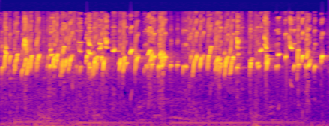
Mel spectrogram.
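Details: Female European goldfinch call to stimulate the male: bursts of bright, quick chirps and twittering phrases separated by short breaks, low steady hum underneath.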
